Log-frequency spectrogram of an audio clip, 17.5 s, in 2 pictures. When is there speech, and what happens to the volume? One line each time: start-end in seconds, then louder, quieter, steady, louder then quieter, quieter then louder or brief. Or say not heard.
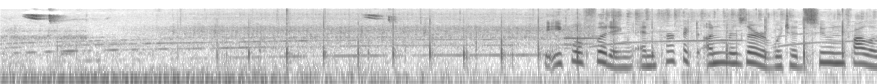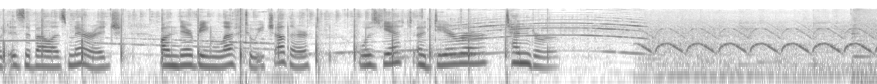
5.5-14.3 steady.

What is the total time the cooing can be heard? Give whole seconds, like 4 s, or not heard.
not heard.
